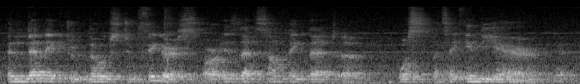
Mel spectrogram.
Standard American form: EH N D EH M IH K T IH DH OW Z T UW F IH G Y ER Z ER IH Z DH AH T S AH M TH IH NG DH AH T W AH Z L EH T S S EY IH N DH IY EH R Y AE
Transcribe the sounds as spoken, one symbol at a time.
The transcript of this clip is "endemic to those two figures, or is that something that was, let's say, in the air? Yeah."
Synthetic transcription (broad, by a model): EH N D EH M IH K T IH DH OW Z T UW F IH G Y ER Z ER IH Z DH AH T S AH M TH IH NG DH AH T W AH Z L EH T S S EY IH N DH IY EH R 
